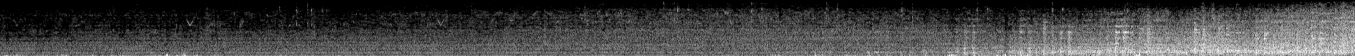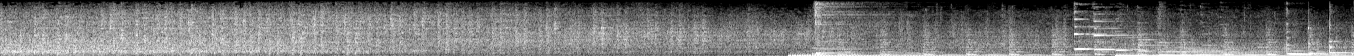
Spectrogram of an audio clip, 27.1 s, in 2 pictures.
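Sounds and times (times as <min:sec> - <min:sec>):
train wheels rumbling on rails: 0:02.2 - 0:27.0
electric train passing: 0:04.6 - 0:27.0.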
